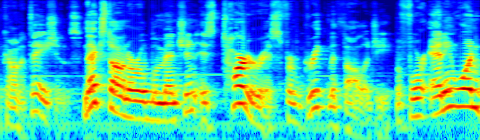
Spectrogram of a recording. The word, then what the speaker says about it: Tartarus: next honorable mention is tartarus from greek mythology before anyone gets mad at me it's tart or rus spelled with two t's i am not disparaging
